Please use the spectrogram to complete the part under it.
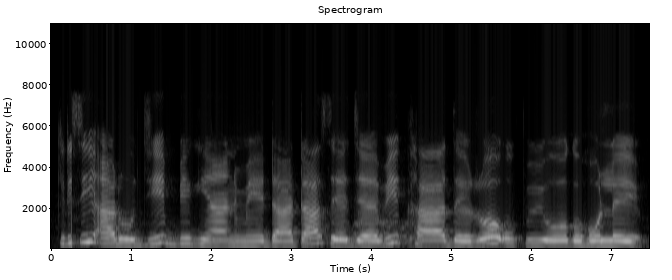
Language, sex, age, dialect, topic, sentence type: Maithili, female, 56-60, Angika, agriculture, statement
